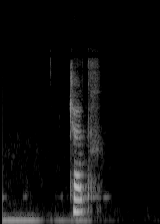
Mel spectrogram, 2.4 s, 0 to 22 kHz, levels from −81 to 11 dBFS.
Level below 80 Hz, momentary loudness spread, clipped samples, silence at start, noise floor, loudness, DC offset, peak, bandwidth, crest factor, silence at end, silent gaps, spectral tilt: -42 dBFS; 21 LU; under 0.1%; 0 s; -80 dBFS; -24 LUFS; under 0.1%; -8 dBFS; 9 kHz; 22 dB; 0.9 s; none; -5 dB/octave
